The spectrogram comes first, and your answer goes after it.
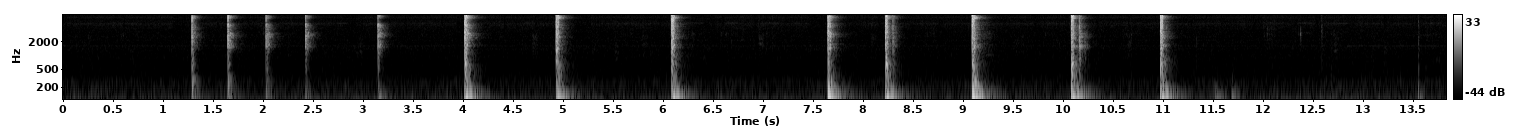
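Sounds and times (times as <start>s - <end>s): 
hammering: 4.0s - 4.3s, 4.9s - 5.2s, 7.6s - 8.5s, 9.1s - 9.4s, 10.1s - 10.4s, 11.0s - 11.2s.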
